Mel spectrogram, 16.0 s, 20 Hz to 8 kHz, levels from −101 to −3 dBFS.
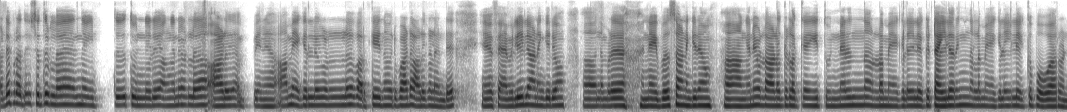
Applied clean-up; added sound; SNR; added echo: none; none; none; none.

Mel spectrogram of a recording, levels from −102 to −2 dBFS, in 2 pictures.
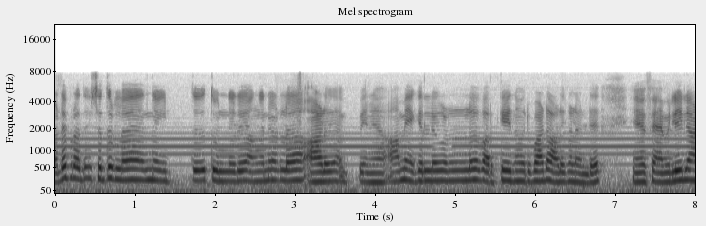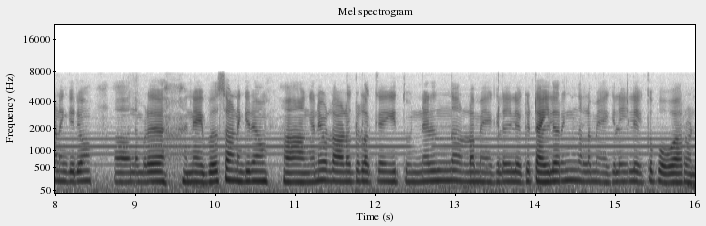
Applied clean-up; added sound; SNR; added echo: none; Train + Wind instrument, woodwind instrument; 13 dB; none.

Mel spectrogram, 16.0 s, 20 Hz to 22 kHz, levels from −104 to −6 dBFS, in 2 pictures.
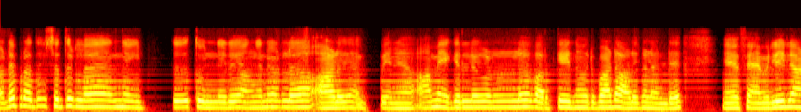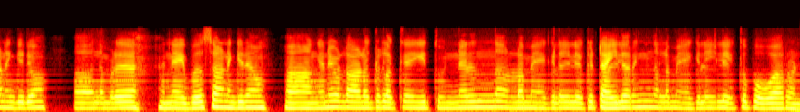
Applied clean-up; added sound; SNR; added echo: neural mask model RNNoise.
